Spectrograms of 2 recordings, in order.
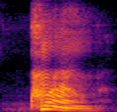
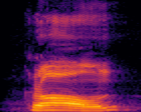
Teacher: দুটি vowel sound একত্রে উচ্চারিত হয়। প্রথম স্বরধ্বনিটি একটু জোরে এবং দ্বিতীয় স্বরধ্বনিটি একটু নিম্নস্বরে উচ্চারিত হয়। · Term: ডিপথং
